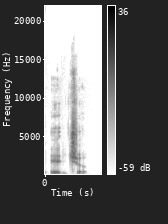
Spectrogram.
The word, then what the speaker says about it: Ichtchouk: Ichtchouk. Yeah, you pronounced it right as well. I've been working on that, yeah, you know. Ichtchouk, yeah, I've cool.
